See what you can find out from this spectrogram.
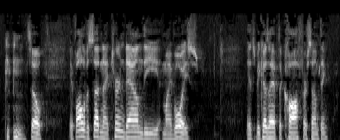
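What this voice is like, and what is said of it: Congested voice from a cold. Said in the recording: “I have a little cold”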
